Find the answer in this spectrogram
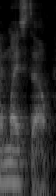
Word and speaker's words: Maisto: In today's video, I'll be unboxing and reviewing this 124th scale 1966 Chevrolet Chavevel SS 396 made by Mestto or Meto depending on how you like to pronounce their name.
